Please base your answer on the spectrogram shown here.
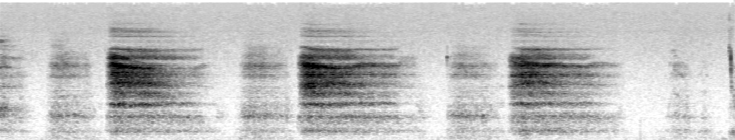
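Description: Deep breaths during a hips and lower back yoga session, three long slow cycles of audible inhale and exhale, close and breathy, with no talking.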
